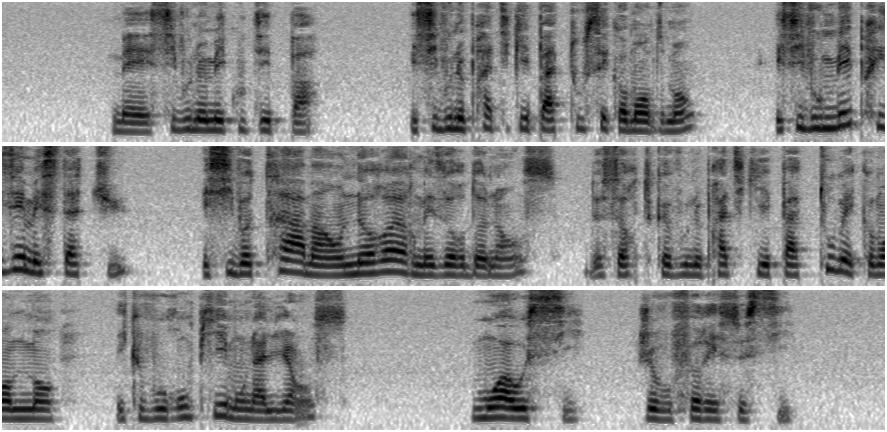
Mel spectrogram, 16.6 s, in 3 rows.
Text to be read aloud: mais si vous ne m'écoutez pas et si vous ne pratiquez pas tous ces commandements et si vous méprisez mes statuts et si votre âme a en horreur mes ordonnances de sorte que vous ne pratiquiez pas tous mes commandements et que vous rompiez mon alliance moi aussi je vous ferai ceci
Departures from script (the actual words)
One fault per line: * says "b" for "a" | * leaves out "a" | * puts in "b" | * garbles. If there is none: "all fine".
all fine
